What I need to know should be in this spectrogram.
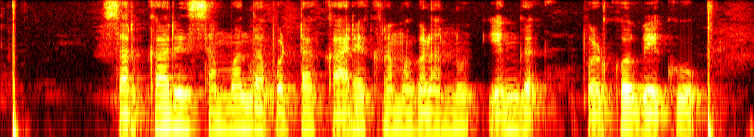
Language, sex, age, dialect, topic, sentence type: Kannada, male, 25-30, Central, banking, question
